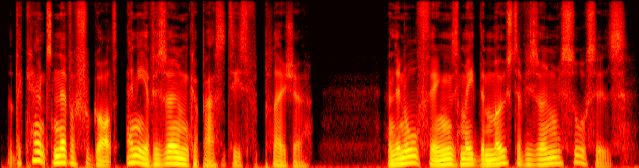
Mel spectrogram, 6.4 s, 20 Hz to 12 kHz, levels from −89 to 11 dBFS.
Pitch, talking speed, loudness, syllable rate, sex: 105 Hz, 215 wpm, -19 LUFS, 6.2 syllables/s, male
